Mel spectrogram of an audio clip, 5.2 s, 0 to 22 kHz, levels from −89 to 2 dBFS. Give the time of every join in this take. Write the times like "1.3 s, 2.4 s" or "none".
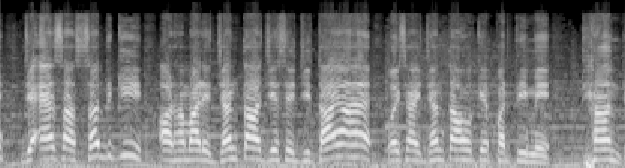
none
